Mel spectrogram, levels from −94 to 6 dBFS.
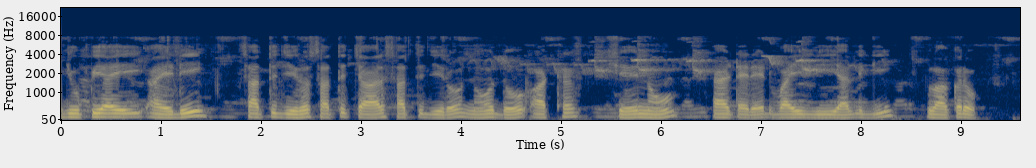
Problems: constant background noise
